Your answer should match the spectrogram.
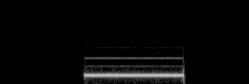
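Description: Telephone ringback tone on an outgoing call: one steady beep of about a second, starting about a second in and cutting off sharply. It is the sign that the called phone is ringing at the other end.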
